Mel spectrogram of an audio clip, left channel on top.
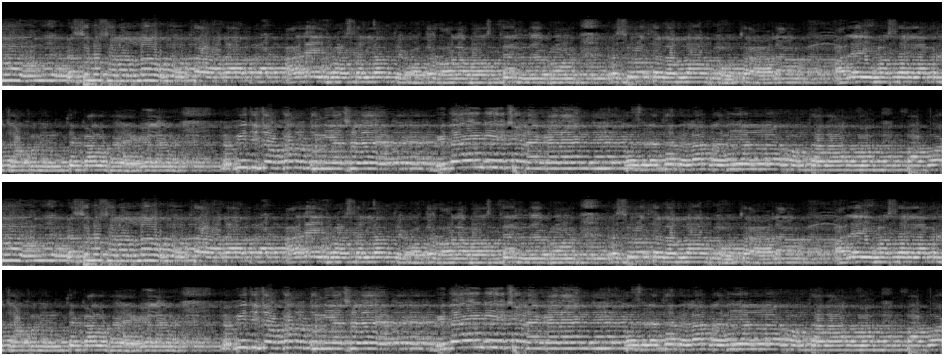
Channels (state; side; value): identical; both; correlation 1.00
